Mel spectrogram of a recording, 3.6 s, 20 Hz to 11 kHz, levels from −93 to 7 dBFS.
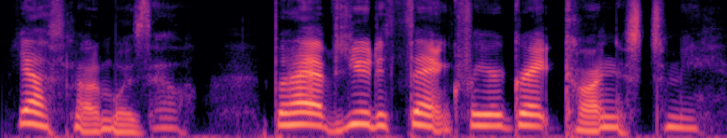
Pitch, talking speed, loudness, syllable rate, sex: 210 Hz, 230 wpm, -19 LUFS, 6.1 syllables/s, female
